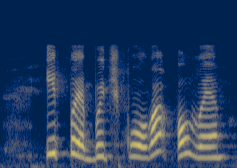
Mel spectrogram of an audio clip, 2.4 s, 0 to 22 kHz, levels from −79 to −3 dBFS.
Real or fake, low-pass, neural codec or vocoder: fake; 7.2 kHz; codec, 16 kHz, 2 kbps, FunCodec, trained on Chinese and English, 25 frames a second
